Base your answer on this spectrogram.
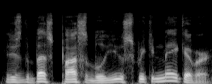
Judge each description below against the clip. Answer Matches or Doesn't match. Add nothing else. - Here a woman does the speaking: Doesn't match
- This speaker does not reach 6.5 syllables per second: Doesn't match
